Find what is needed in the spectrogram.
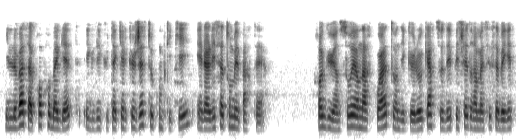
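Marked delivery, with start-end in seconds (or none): none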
